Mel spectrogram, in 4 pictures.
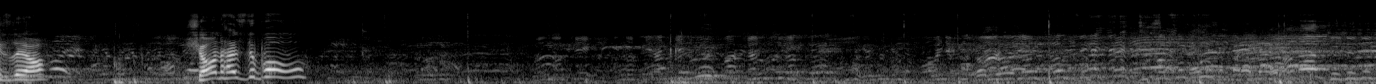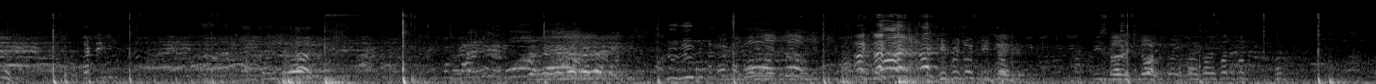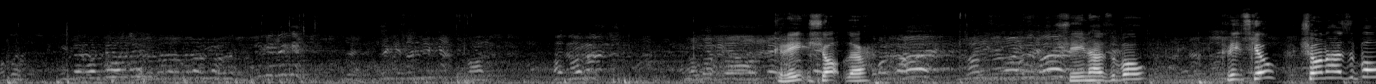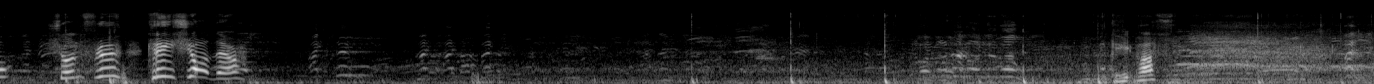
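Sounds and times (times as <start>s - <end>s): players calling out: 47.2s - 55.0s.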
